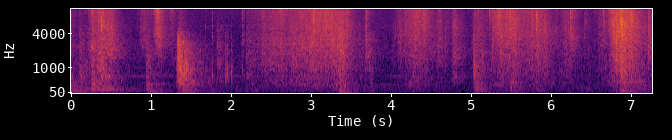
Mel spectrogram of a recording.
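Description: Plastic sheeting rustling and crinkling, with several knocks and scrapes of wooden frames, as a large plastic-wrapped canvas is handled and pulled from a stack of paintings.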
